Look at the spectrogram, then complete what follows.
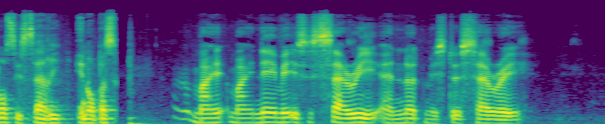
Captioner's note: speaking French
